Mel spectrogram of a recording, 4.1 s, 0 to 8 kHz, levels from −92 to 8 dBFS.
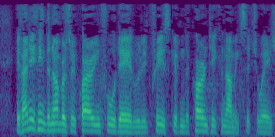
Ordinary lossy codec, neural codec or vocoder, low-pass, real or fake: MP3, 32 kbps; none; 7.2 kHz; real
